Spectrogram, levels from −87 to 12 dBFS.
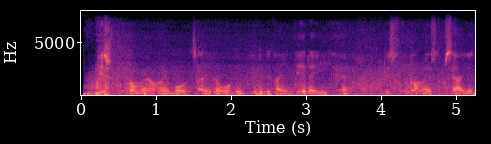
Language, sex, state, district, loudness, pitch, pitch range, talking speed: Hindi, male, Haryana, Rohtak, -18 LUFS, 125 Hz, 120-130 Hz, 195 wpm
